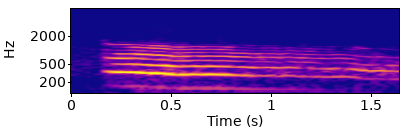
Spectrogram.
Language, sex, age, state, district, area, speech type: Kannada, male, 60+, Karnataka, Chamarajanagar, rural, conversation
